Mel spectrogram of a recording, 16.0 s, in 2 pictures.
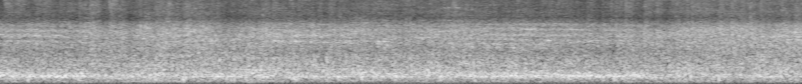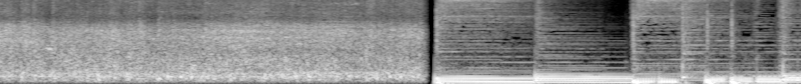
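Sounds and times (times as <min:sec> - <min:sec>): freight wagons rumbling on rails: 0:00.0 - 0:12.4.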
